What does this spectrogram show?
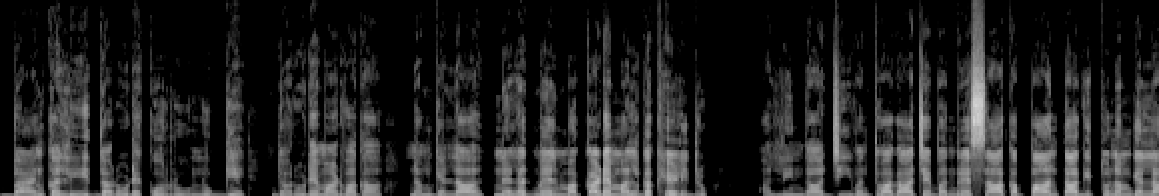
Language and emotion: Kannada, fearful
